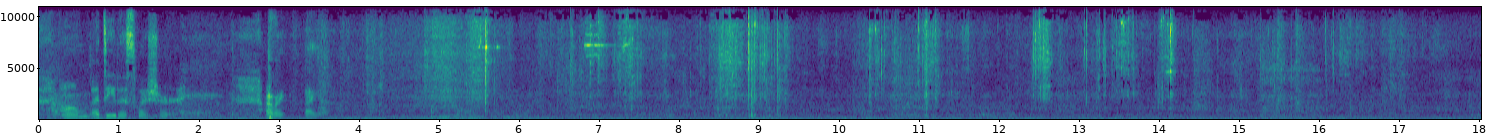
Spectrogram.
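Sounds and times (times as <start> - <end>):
low hum: 0.0 - 18.0
garments rustling: 5.0 - 16.8
plastic hangers clicking on rack: 6.6 - 9.5.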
